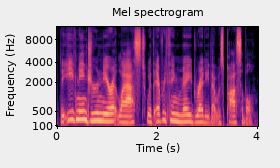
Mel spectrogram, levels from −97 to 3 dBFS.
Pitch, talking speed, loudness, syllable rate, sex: 195 Hz, 195 wpm, -18 LUFS, 5.5 syllables/s, female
